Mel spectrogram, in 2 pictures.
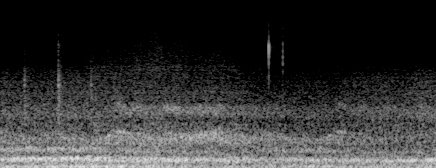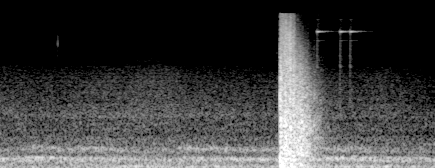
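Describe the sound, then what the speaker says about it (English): A single sharp, loud gunshot cracks from the Resident Evil video game against quiet, low ambient game noise, followed by a short decaying tail. "I aim down and shoot at him."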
